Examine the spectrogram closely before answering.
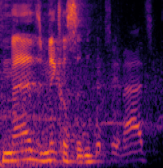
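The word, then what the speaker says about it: Mads Mikkelsen: It's not Mandle Menelman, it's Mads Mikkelson.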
